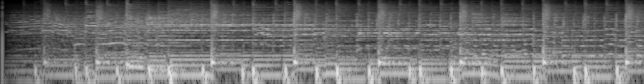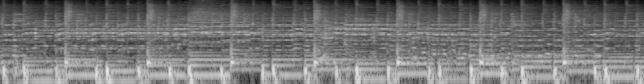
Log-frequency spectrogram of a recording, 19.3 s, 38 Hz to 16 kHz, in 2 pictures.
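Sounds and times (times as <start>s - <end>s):
organ solo: 0.0s - 19.3s.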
